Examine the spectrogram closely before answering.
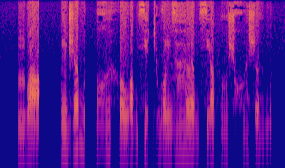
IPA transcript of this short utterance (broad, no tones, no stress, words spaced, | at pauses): mbɒ | nd͡ʒəb | ʁʷə̤ howɔbsʲɤc ɡonza̤ ləbsʲɒfɔ̤ʃ χʷa̤ʃlə̤b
